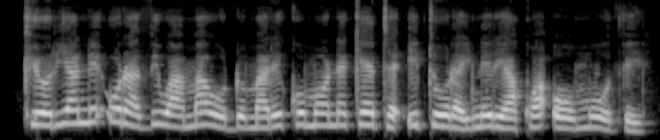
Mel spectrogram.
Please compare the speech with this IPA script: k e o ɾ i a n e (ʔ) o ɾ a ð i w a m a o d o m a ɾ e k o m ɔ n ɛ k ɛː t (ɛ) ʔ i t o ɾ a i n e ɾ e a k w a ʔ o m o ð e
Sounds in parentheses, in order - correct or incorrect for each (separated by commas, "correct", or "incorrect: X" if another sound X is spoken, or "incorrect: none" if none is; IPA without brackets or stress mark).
correct, correct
